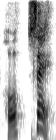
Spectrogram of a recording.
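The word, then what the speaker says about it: José: In Spanish, you pronounce the J like this, and this is 2 syllables. Jose.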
